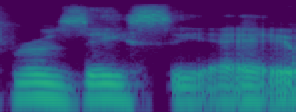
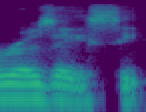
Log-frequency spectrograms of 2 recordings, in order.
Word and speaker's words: Rosaceae: family also known as rosaceae or rose ce depending on how you say it um and it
